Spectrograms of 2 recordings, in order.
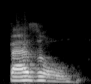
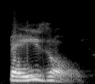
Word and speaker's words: basil: But for those of you who want the official name, it is basil, or as you wacky Americans say, basil.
